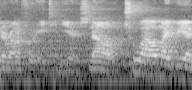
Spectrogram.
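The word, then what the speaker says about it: Chuao: you a little guideline so you chew and then you say wow i would like to say like if it's not a wow it's not a chihuahua so this is the way you can pronounce the name correctly now chua is a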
